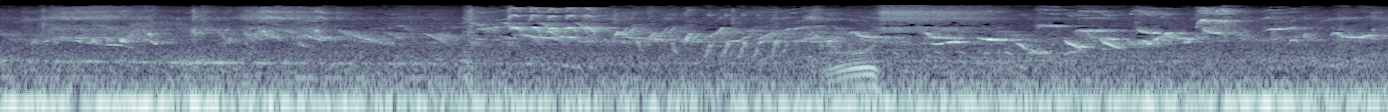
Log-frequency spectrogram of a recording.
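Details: Murai batu (white-rumped shama) kept for song contests, singing in a simulated contest duel; rapid chattering bursts, rising whistled slurs and buzzy trills overlapping throughout, with a constant low droning hum underneath.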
